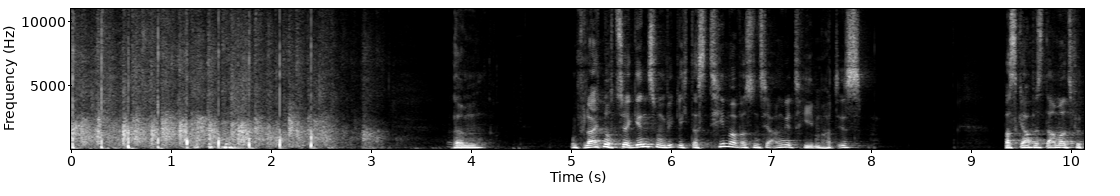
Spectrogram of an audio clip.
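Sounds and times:
audience applause: 0:00.0 - 0:03.2
speech: 0:03.8 - 0:04.2, 0:05.0 - 0:08.1, 0:09.3 - 0:10.1.

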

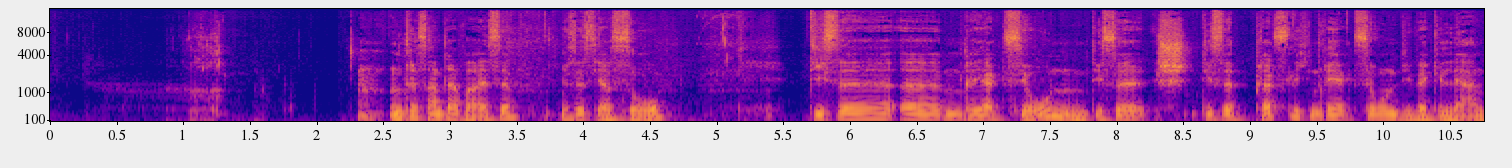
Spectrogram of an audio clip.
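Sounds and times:
slurp of tea: 0:00.8 - 0:01.4
speech: 0:02.6 - 0:04.8, 0:05.7 - 0:10.7.

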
